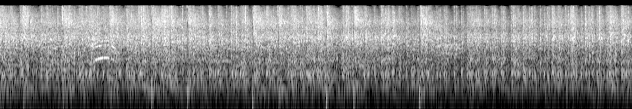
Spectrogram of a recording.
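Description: Fireworks finale: aerial shells bursting in rapid, overlapping bangs and crackling with almost no let-up. A handful of heavier booms stand out between about two and four seconds in.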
